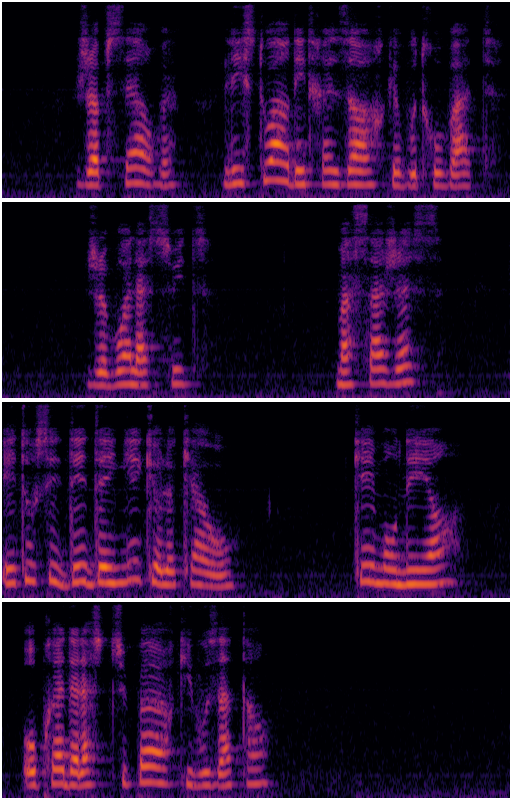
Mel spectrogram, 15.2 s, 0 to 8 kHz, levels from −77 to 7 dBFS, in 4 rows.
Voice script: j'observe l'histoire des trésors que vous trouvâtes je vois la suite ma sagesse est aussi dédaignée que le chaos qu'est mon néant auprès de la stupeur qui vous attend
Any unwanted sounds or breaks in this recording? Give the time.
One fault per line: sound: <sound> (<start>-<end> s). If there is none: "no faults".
no faults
